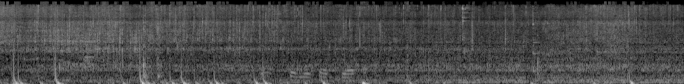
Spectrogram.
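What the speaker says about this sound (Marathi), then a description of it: "मी गंजामध्ये तेल पण टाकलेलं आहे तेल पण गरम झालेलं आहे आता याच्यामध्ये टाकते मी हे पेस्ट" Spice paste fries in hot oil in a cooking pot with a steady loud sizzle and crackle, broken by scraping stirs and clinks, while someone talks over it.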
